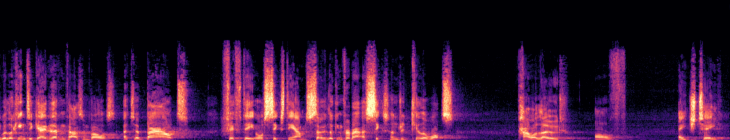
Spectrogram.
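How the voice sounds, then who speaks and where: A man's voice: fairly low pitch, rough recording. A man giving a casual technical tour as an engineer, explaining equipment as he operates it in a plain-spoken, matter-of-fact way with dry asides. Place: indoors in a transmitter hall. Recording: clear machinery and air-cooling noise.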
